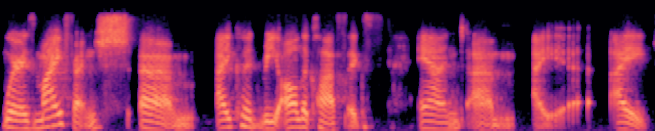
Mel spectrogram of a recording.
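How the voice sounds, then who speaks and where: A woman with Mandarin as her first language speaks as a podcast guest in a somewhat low voice. She muses aloud, pausing and restarting often. The sound is dry and a little muffled. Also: animated, vocal fry, a bit bright, no echo. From Taiwan. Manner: reflective, halting with many restarts and fillers. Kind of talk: casual interview.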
